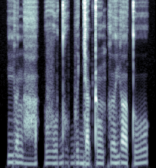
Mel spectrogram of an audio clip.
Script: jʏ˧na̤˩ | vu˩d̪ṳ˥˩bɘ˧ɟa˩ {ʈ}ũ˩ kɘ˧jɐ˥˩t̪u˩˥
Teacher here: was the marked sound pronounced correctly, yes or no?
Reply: yes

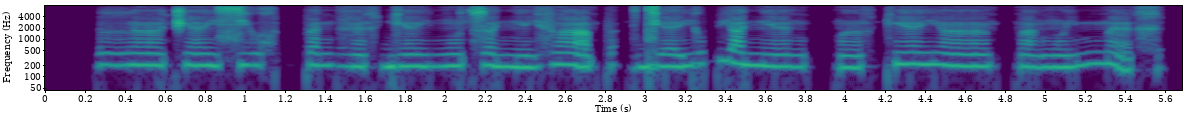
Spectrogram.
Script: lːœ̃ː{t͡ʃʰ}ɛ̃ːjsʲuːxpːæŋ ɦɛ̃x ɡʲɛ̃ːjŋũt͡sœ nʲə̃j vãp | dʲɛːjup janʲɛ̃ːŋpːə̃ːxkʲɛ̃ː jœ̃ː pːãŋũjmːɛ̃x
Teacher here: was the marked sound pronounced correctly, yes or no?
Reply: no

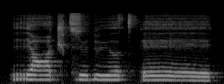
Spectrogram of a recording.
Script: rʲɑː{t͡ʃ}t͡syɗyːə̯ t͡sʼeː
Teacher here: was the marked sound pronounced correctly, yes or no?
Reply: yes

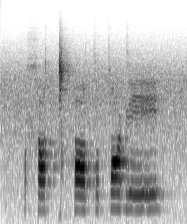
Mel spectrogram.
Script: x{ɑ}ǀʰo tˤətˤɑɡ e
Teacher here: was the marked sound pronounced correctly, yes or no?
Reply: yes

